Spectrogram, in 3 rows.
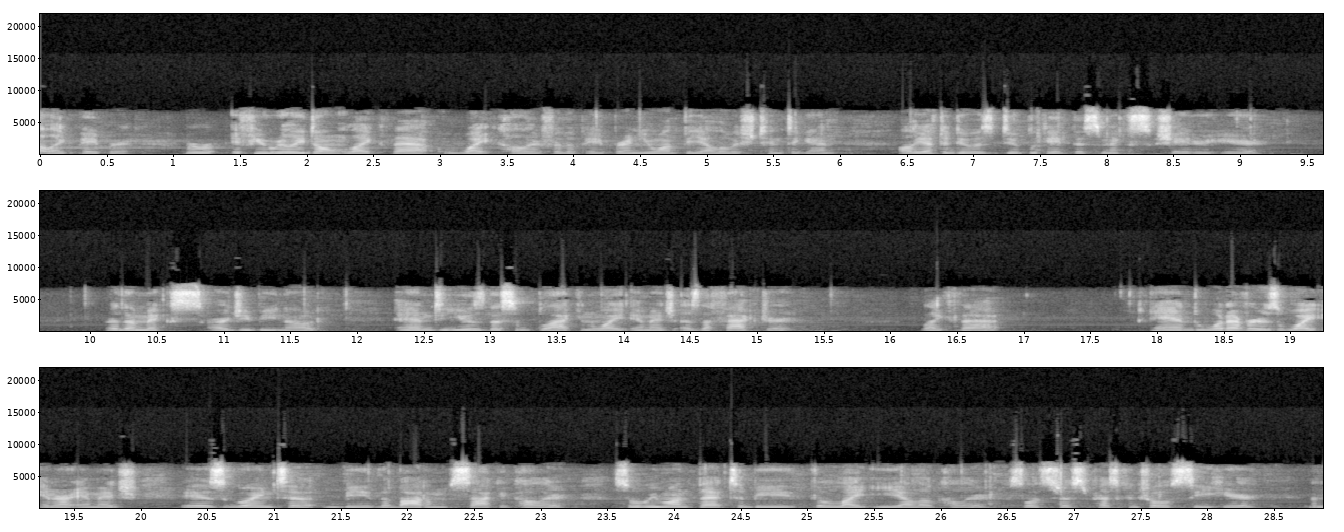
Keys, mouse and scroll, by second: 8.1 shift+d, 21.7-23.6 middle drag, 27.9 ctrl+c.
